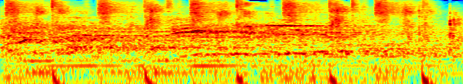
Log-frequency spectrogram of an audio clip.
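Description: Background music with a steady electronic beat: a deep kick drum about twice a second under sustained synth tones and fast high ticks.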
